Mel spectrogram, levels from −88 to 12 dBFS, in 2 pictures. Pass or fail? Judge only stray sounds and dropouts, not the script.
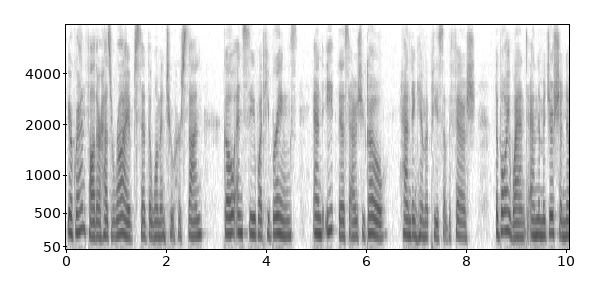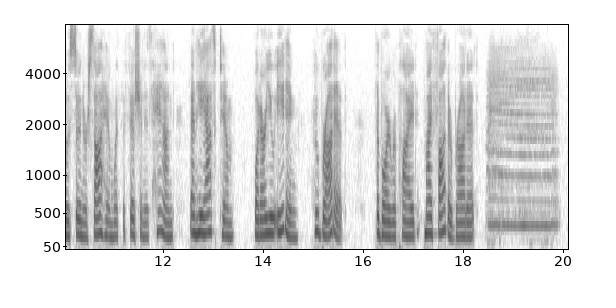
fail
